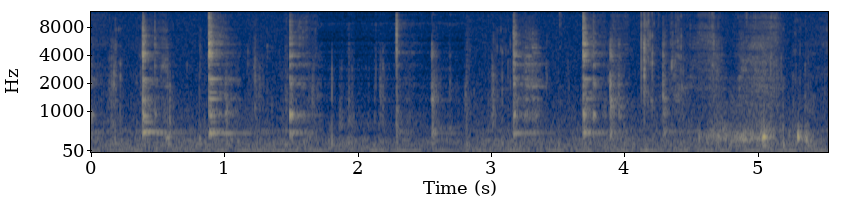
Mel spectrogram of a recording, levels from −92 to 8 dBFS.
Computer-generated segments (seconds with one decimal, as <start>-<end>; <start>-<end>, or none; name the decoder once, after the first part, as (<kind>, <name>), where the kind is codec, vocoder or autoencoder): 1.7-2.8 (codec, SNAC)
